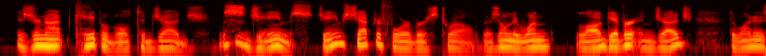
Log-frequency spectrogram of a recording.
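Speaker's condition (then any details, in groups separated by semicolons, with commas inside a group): No condition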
